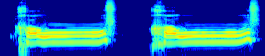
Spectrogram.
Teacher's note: So that imaginary sukun you are giving to it will make you elongate that madu more than what is primarily the length of the elongation. So you elongate it more than the normal length because you are stopping on that faf and you are giving it an imaginary sukun. وَآمَنَهُمْ مِنْ خَوْفٍ khawf.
